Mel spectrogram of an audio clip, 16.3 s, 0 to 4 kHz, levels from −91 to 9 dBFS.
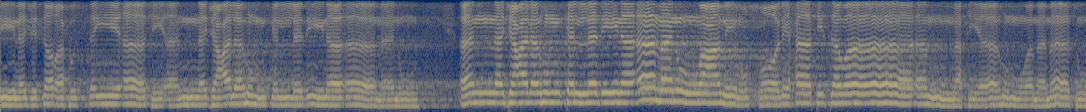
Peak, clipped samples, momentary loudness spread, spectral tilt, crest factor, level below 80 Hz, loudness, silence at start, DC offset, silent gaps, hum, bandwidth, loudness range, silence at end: -6 dBFS; under 0.1%; 8 LU; -10 dB/octave; 18 dB; -68 dBFS; -22 LUFS; 0 s; under 0.1%; none; none; 4 kHz; 4 LU; 0 s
